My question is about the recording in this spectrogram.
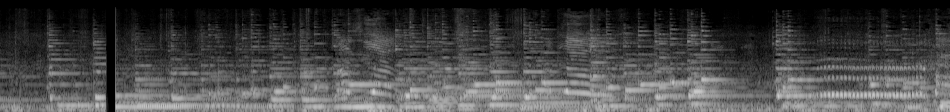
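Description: A street harpist plucking a large wooden Mexican folk harp, playing a melody over bass notes. The sound cuts out for an instant about a second in.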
